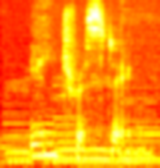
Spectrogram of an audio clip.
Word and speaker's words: interesting: about something that's interesting, they often will just get rid of a whole syllable. It's very rare to hear people say, "That's interesting." It's much more common that that tear is just taken out and has disappeared.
